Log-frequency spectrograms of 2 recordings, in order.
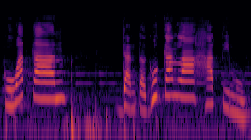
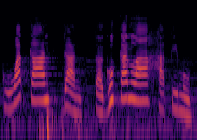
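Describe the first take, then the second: First: The verse is recited at a slower pace. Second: The verse is recited at a faster pace.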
